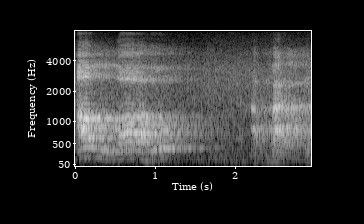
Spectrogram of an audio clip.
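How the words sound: A short pause separates the two words. "berhenti di antara lafaz Allah dan lafaz akbar dengan berhenti sebentar"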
